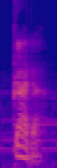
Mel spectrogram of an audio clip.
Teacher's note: Or we pronounce it as a soft D, as in cara, between the vowels. In English, you have the same pronunciation as in red.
